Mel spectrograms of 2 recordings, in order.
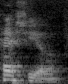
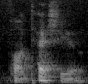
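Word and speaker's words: Fontecchio: happens yeah um Pistons they they get Simone fesio yeah that's how you pronounce it fesio I love him I think he's a great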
